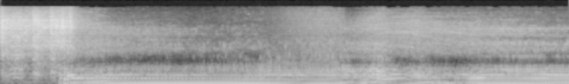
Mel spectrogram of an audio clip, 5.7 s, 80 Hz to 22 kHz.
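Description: Cold start of a 2019 Jeep Wrangler JL's 2.0-litre turbo four-cylinder through a freshly fitted aFe stainless cat-back exhaust. The starter cranks briefly, the engine catches within about half a second and holds a steady fast idle. A little past halfway there is one quick blip of the throttle, rising and falling.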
